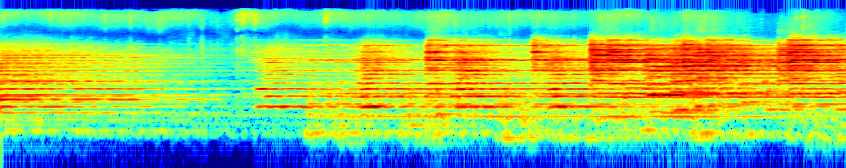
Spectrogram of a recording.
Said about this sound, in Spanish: Mientras tanto, en Lima, las campanas anunciaban una misa de acción de gracias por la captura de los jefes del Taki Onhoi.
